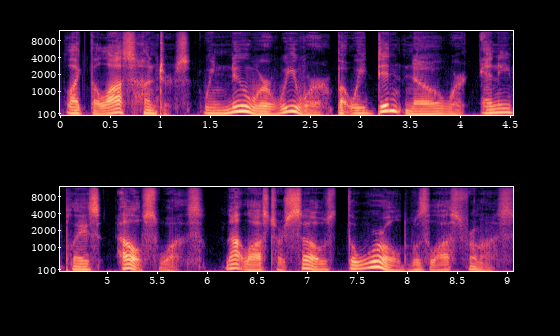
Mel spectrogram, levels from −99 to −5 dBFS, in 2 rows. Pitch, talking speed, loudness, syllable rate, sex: 120 Hz, 180 wpm, -19 LUFS, 4.4 syllables/s, male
